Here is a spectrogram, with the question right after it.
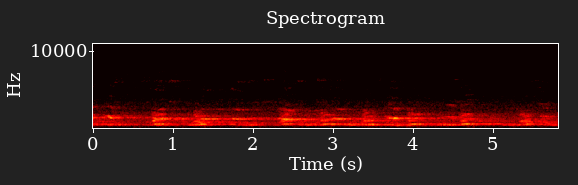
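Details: Hunting dogs pursue and flush a wild boar, their barks overlapping into a continuous, somewhat distant chorus of yelps heard from outdoors.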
